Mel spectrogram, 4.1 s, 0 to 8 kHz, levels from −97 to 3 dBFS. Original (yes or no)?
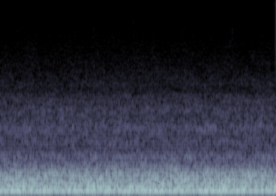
no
